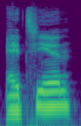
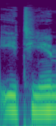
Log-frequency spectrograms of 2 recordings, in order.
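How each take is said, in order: First: The name is pronounced the French way. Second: The name is pronounced the English way. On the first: This is how listeners expect it to be said. "instead of like Etienne" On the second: This is how the hosts usually say it. "when we say Etienne"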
